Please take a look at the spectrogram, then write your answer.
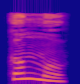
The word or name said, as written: ಕೊಮ್ಮೊ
